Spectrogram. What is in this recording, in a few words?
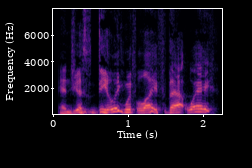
saying and just dealing with life that way desperate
